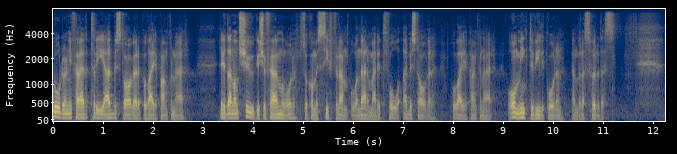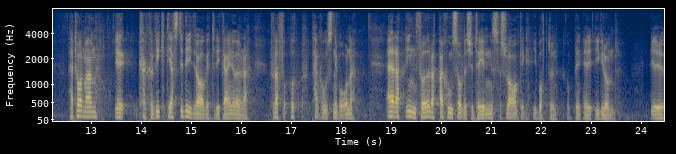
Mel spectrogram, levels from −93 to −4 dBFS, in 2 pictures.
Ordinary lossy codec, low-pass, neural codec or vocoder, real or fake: none; 7.2 kHz; codec, 16 kHz in and 24 kHz out, 0.6 kbps, FocalCodec, streaming, 2048 codes; fake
